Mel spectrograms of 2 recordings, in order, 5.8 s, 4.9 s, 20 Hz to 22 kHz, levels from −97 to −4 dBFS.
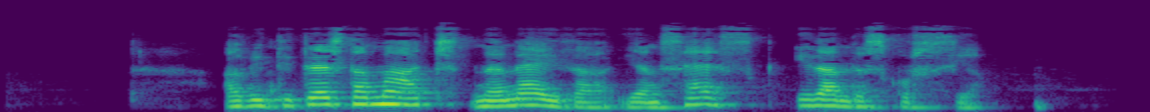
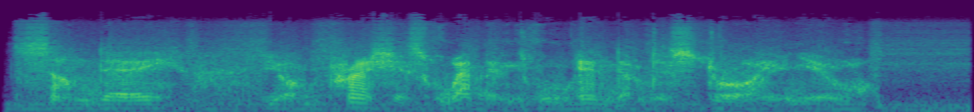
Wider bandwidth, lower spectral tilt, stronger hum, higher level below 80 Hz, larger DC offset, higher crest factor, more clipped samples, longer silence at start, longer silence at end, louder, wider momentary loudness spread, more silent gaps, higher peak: second, 9.4 kHz vs 15 kHz; first, -5.5 dB/octave vs -0.5 dB/octave; neither; second, -72 dBFS vs -66 dBFS; neither; second, 20 dB vs 26 dB; neither; first, 1.15 s vs 0.05 s; first, 0.55 s vs 0 s; about the same, -25 LUFS vs -26 LUFS; first, 15 LU vs 11 LU; neither; second, -6 dBFS vs -2 dBFS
